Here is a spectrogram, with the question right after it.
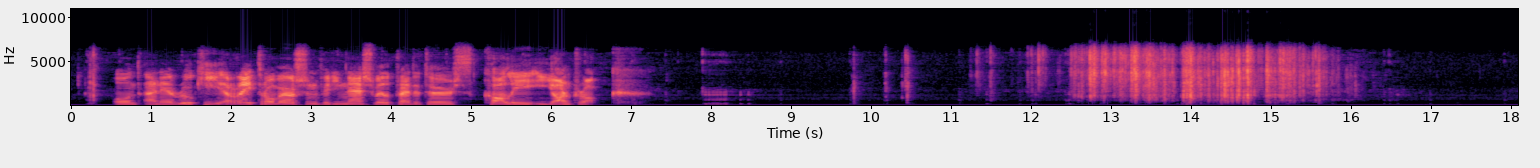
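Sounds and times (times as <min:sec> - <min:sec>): wrapping crinkling: 0:11.2 - 0:16.4.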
